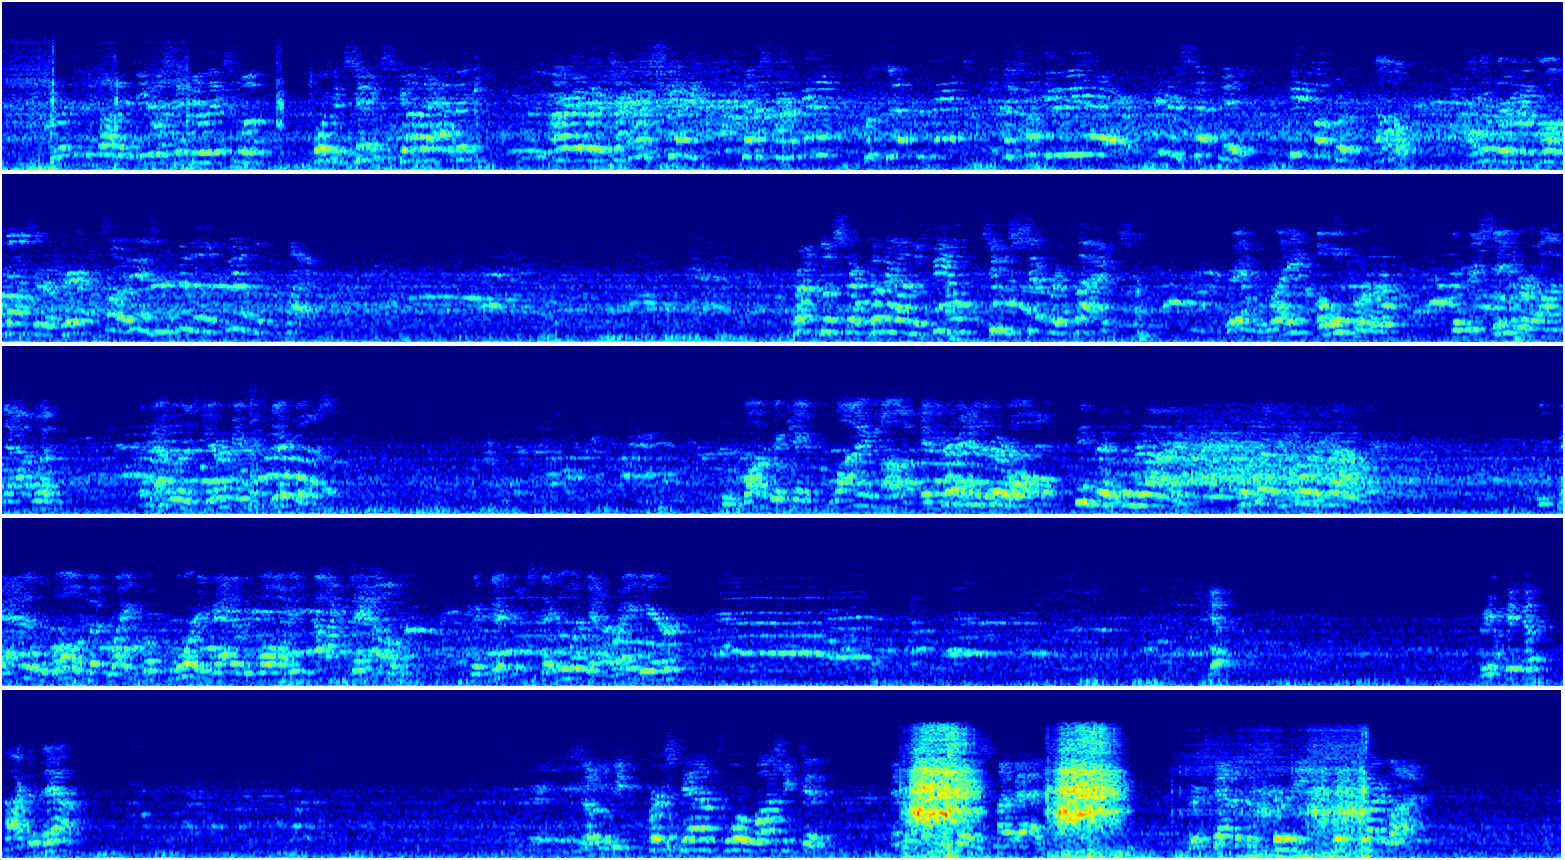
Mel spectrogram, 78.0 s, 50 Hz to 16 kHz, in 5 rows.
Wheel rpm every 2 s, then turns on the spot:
0, 0, 0, 0, 0, 0, 0, 0, 0, 0, 0, 0, 0, 0, 0, 0, 0, 0, 0, 0, 0, 0, 0, 0, 0, 0, 0, 0, 0, 0, 0, 0, 0, 0, 0, 10, 30, 10, 0.
none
